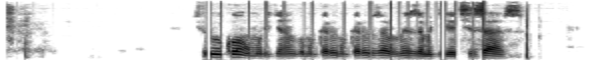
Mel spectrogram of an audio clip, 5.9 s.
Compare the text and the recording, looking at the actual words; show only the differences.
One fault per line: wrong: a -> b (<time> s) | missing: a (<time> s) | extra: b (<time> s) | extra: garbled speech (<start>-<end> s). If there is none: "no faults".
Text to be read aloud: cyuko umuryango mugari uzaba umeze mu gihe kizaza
extra: mugari (3.4 s)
